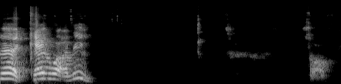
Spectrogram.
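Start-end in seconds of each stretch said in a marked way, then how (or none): 0.0-1.0 mock Scottish. Scottish phrase "ken.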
